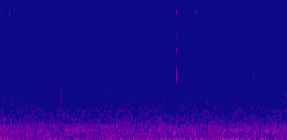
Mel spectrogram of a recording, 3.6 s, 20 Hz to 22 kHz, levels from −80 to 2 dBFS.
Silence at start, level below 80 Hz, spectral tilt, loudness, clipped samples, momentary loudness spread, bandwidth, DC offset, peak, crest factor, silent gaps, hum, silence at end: 0 s; -60 dBFS; -5.5 dB/octave; -56 LUFS; under 0.1%; 2 LU; 16 kHz; under 0.1%; -30 dBFS; 24 dB; none; none; 0 s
